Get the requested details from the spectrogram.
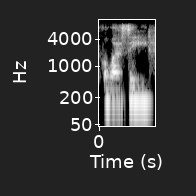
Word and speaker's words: Molassey: Older generations will call it Molassey. So they'll drop the ESS and add an EY, which is really interesting.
